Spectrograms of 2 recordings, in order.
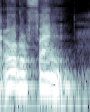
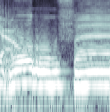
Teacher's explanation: kita baca dengan bacaan mad iwad, yaitu mengganti fathatain menjadi panjang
